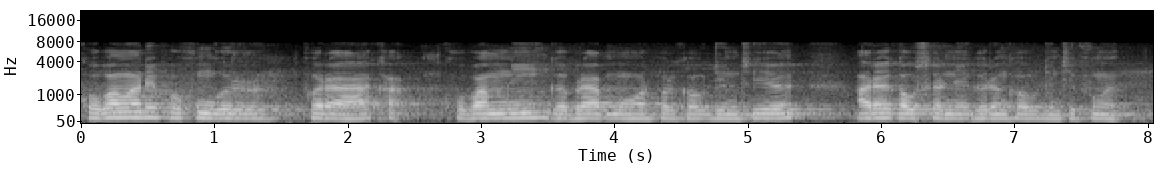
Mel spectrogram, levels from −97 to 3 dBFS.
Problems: constant background noise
